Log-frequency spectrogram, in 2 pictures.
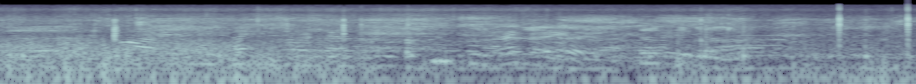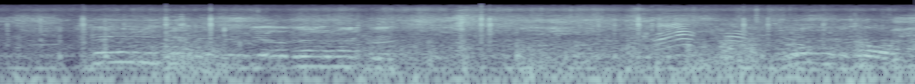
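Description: Spectators along the course cheer and shout outdoors.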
